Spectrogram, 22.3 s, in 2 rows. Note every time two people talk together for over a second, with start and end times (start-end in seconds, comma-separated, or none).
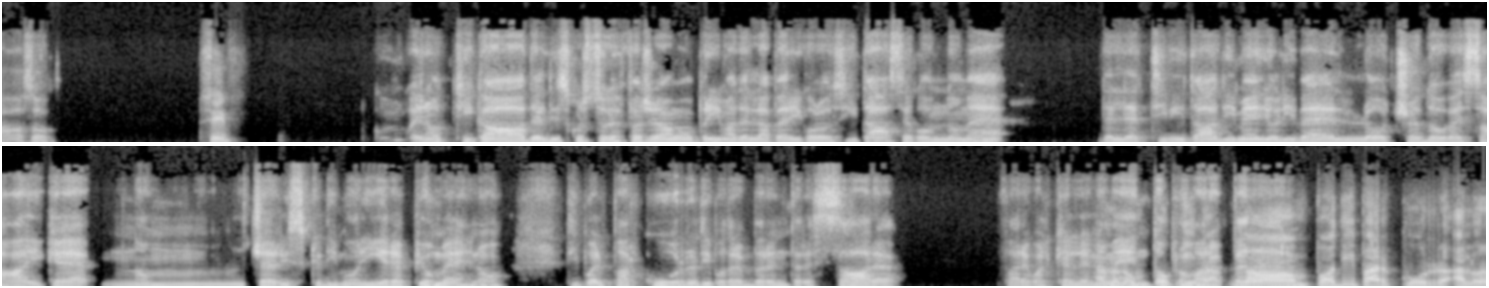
19.4-20.9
